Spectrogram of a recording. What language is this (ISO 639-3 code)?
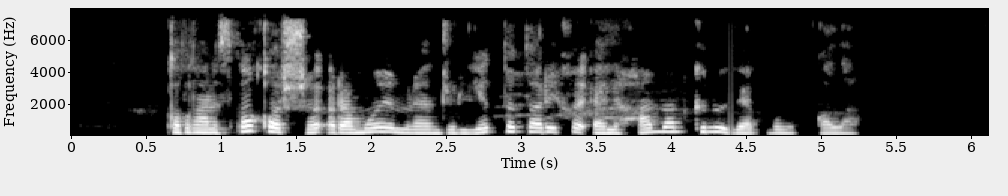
bak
